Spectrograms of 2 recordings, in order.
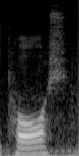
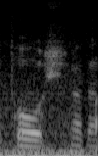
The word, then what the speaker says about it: Porsche: Slowest Porsche ever.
